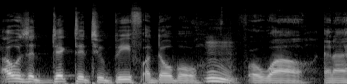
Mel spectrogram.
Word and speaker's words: adobo: concert what's uh it's like how do I pronounce it is it not Adobe is it a double yes it's a double perfect I was addicted to beef adobo for a while and I had to I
